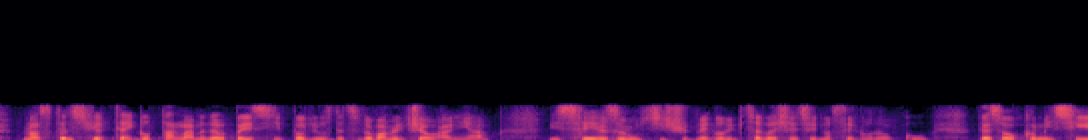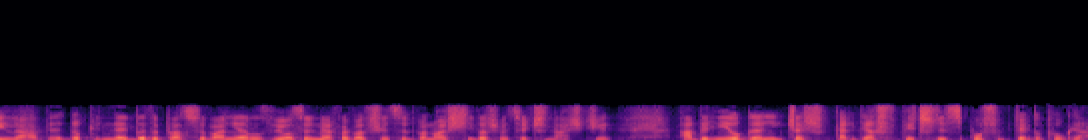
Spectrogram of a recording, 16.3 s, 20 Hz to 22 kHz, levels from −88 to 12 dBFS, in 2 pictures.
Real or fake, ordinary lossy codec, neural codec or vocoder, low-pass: fake; AAC, 48 kbps; codec, 16 kHz, 1 kbps, FunCodec, trained on Chinese and English, 50 frames a second; 5.4 kHz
